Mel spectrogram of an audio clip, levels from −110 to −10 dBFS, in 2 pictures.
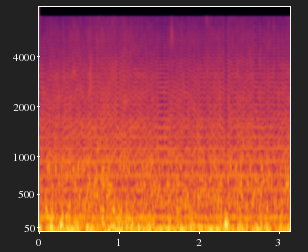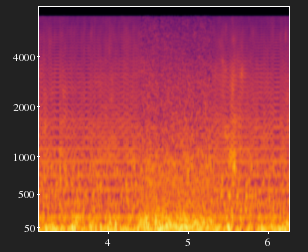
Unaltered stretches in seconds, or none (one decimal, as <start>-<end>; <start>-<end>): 4.4-5.3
